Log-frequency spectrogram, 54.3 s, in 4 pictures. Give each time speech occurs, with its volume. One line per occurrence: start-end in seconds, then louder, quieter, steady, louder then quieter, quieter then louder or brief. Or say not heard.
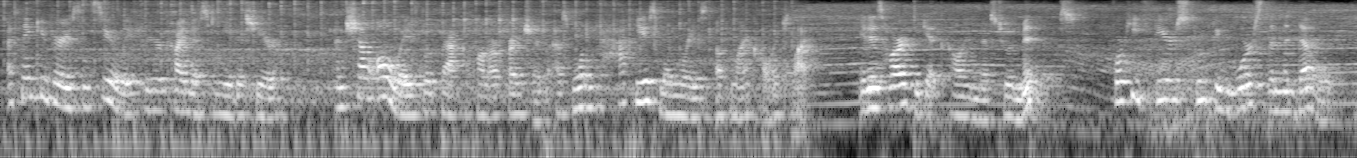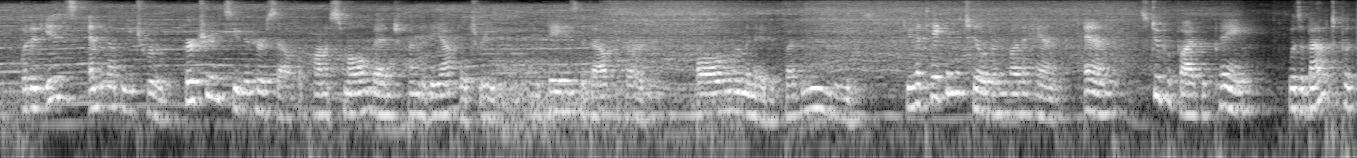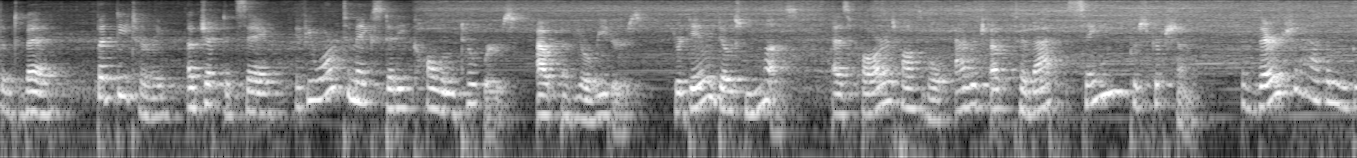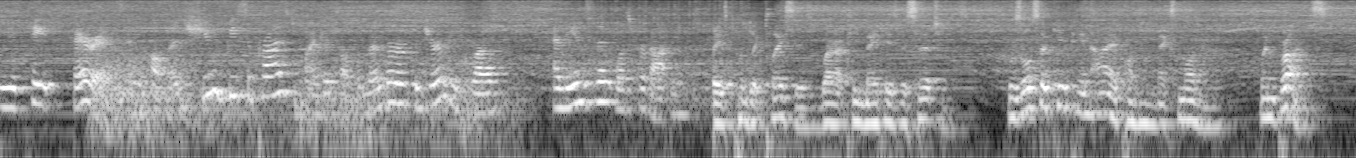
0.1-54.0 steady.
